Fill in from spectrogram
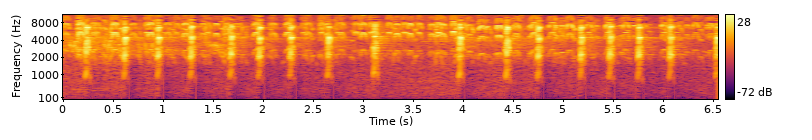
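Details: At a Great spotted woodpecker nest at Mønsted Kalkgruber, 30 May 2020, where a breeding pair feeds its young: sharp, high, clipped notes repeated steadily about three times a second over faint squeaky chatter.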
